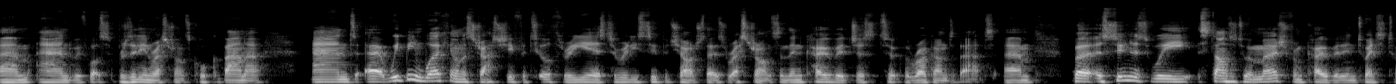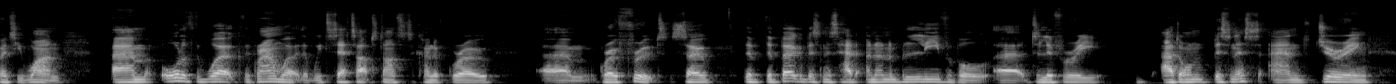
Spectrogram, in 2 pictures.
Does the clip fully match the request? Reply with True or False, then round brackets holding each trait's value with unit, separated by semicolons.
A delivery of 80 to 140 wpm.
False (175 wpm)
